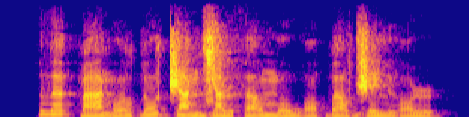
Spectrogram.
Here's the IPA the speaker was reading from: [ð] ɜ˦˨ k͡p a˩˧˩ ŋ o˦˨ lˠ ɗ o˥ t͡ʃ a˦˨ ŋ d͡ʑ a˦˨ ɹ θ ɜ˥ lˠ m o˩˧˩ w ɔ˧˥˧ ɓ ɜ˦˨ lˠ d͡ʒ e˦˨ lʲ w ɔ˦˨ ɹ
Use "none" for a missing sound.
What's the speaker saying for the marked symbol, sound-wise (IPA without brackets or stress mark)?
ð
